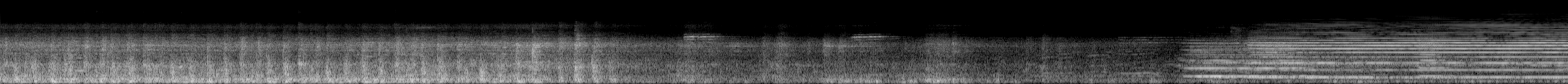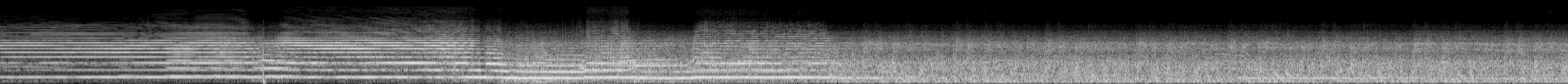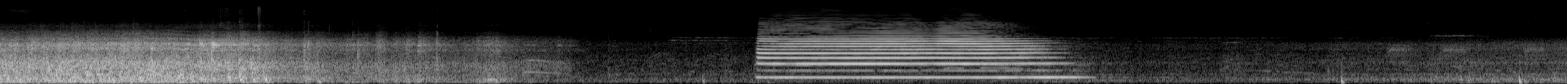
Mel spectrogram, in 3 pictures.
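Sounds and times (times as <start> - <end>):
train wheels clattering: 0.0 - 10.8, 20.9 - 36.7
train horn: 6.8 - 7.3, 11.2 - 25.0, 27.9 - 30.4, 38.1 - 44.2.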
